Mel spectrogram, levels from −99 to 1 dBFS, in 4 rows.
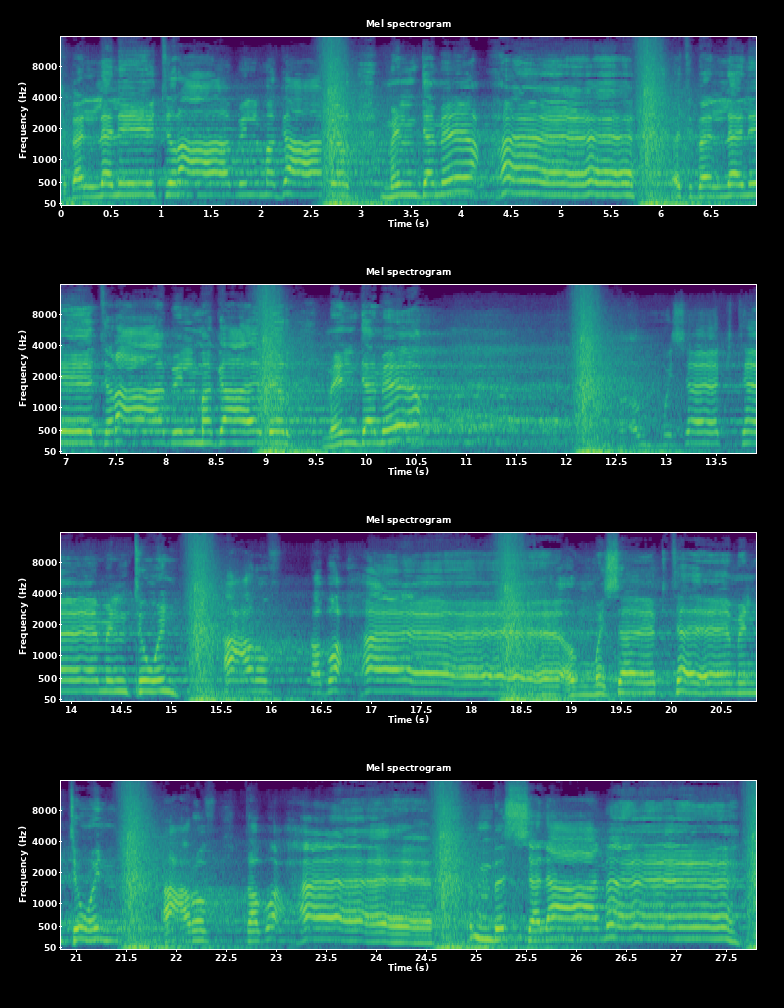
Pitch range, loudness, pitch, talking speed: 215-245 Hz, -19 LUFS, 240 Hz, 50 wpm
